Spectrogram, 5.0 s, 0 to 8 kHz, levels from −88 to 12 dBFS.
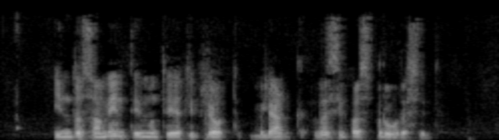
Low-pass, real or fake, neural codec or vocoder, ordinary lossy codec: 7.2 kHz; real; none; AAC, 32 kbps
